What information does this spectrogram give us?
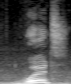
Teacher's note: Short English vowel sound. Mouth is almost completely closed. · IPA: /ʊ/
